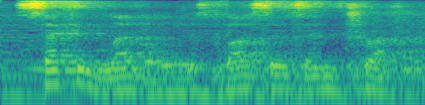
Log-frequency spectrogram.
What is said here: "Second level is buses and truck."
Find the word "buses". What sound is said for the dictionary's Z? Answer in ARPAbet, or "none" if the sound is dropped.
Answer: Z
